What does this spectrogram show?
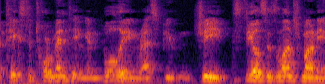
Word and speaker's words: Rasputin: I would say Rasputin. Oh, okay. I thought it was like a raspberry pun. I originally just thought it rhymes with Tootin', but then I realized, there's overtones.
